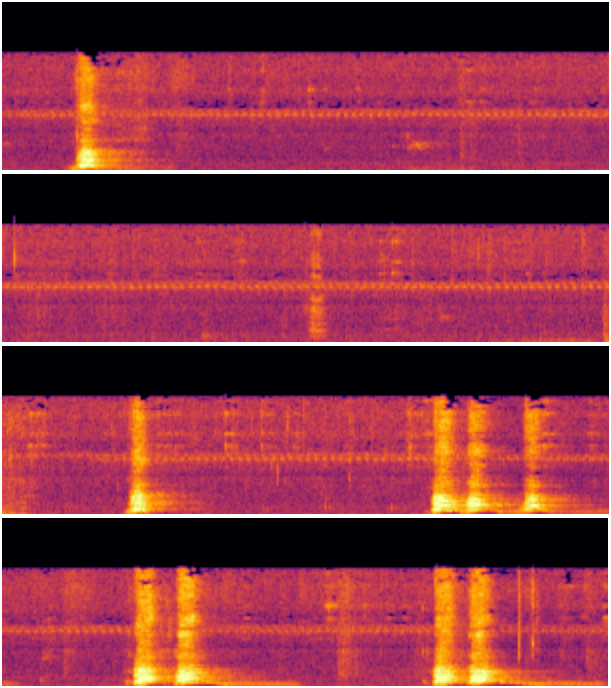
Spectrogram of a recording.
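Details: Toby the Maltese barks excitedly on seeing his owner arrive: one bark, a long pause with soft sounds, then clustered double and triple barks coming faster toward the end, over a faint steady high hum.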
